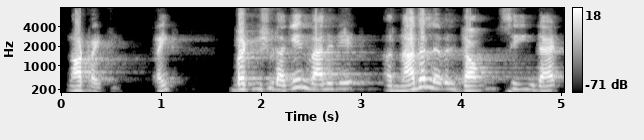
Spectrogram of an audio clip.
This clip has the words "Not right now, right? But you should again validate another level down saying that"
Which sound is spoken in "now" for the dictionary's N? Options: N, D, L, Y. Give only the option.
L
